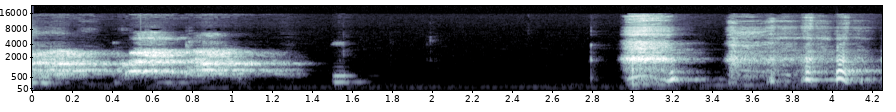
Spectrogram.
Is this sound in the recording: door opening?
no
